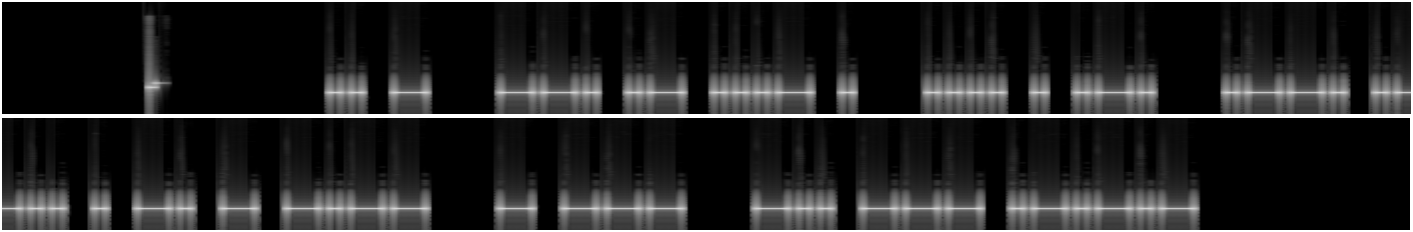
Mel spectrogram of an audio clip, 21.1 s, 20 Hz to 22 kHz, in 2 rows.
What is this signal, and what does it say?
Morse code, heard as a keyed tone, about 15 wpm, 700 Hz. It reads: IT GAVE HER PLENTY TO DO.
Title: Sentences from Top 1300 Words 15wpm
